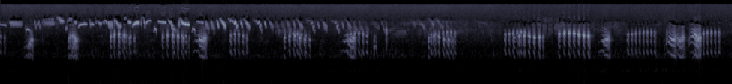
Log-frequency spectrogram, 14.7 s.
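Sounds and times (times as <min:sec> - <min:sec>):
marsh frog croaking in pulsed rattling bursts: 0:00.0 - 0:09.2, 0:10.1 - 0:14.5.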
